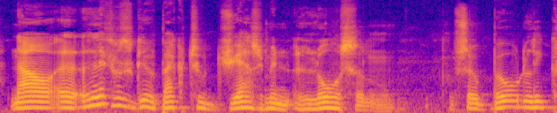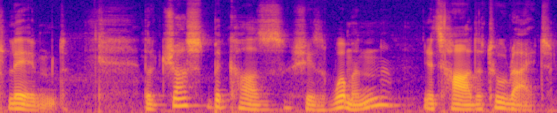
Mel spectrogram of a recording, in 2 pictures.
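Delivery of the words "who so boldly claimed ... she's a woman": normal talking voice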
